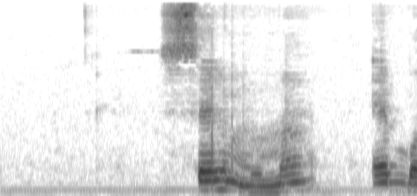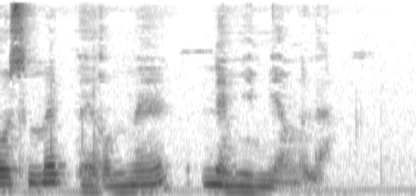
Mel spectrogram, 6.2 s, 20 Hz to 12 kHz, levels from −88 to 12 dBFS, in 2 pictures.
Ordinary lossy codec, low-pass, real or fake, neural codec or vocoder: MP3, 64 kbps; 10.8 kHz; real; none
